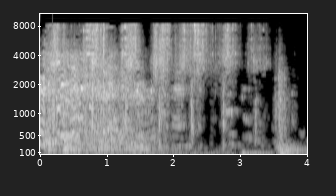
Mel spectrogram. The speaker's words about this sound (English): Boy, what a wonderful music them diamonds make clinking against the gold.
